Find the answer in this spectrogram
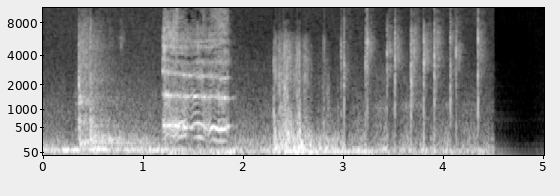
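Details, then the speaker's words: Cartoon burp contest, simulated: long, loud, deep croaking belches from a cartoon character, each under a second, over a noisy soundtrack; deliberate burping. "watch this the burp champion of the world burp i mean bart are you burping again maybe what is it with this burping"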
